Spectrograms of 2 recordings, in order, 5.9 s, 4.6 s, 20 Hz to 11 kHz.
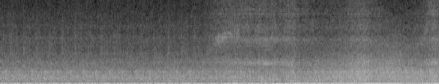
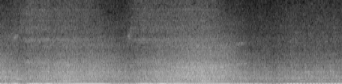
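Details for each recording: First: Ford Capri Calypso after 14 years stored, old tank fuel diluted with about seven litres fresh, sticky accelerator: uneven low idle around 750 rpm with small pops and stumbles; backfiring from stale fuel. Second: Ford Capri Calypso first start after 14 years standing, fuel only in the carburetor float chamber: smooth, even running through throttle blips, picking up and settling cleanly with no misses.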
